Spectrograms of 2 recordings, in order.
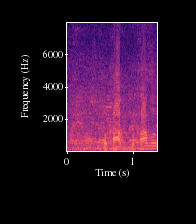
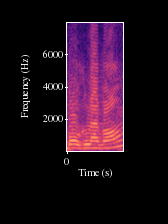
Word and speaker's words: baklava: It's that flaky, like the flaky dough, like Chris, like what was it, bacava? I always pronounce that word wrong. It's a flaky phyllo dough. Baklava.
